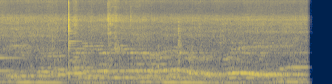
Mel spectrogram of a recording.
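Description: Onions stirred as they fry in a pan at home, a soft continuous sizzle with a couple of sharp clinks of the spoon against the pan, ending abruptly.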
